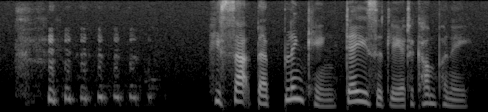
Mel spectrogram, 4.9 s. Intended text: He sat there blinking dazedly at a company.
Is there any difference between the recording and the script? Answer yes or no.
no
